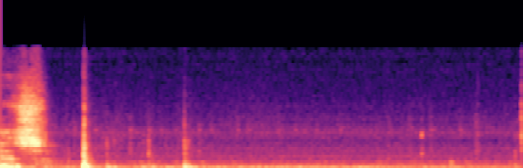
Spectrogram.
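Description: A small clock is set down on a hard plastic lid with a light knock.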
